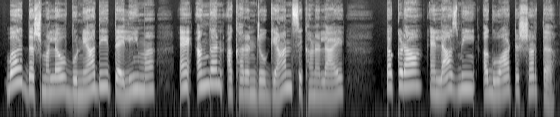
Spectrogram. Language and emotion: Sindhi, neutral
